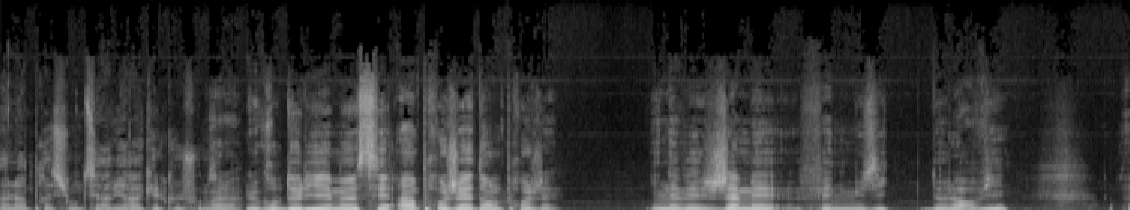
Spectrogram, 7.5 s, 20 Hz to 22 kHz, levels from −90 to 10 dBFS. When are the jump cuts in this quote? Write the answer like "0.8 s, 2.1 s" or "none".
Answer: 4.2 s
